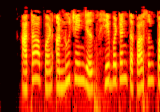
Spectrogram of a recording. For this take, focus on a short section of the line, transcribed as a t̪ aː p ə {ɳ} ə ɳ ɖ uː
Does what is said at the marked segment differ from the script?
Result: no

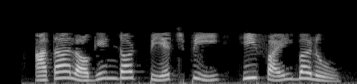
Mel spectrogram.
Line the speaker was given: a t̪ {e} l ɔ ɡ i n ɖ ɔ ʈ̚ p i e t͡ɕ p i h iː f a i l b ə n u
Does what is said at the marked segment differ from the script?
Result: yes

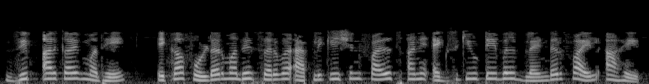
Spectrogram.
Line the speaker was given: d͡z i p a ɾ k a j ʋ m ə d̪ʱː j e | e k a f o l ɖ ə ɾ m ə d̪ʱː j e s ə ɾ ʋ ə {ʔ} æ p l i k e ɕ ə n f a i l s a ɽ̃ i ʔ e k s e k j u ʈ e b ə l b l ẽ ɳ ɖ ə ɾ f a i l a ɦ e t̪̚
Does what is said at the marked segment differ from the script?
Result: no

